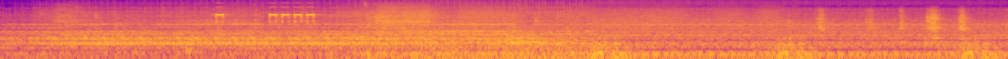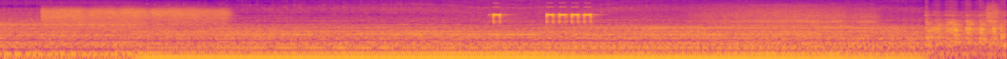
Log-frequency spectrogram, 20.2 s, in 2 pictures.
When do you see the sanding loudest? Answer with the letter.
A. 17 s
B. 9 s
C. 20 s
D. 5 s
B.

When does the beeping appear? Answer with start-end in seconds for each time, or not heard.
2.1-4.0, 14.9-16.1.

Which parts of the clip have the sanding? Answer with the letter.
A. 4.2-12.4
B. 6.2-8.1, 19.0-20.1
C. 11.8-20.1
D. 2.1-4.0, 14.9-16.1
A.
